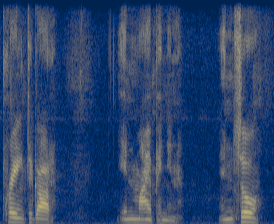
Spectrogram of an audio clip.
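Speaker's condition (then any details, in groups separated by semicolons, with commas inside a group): Traumatic brain injury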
